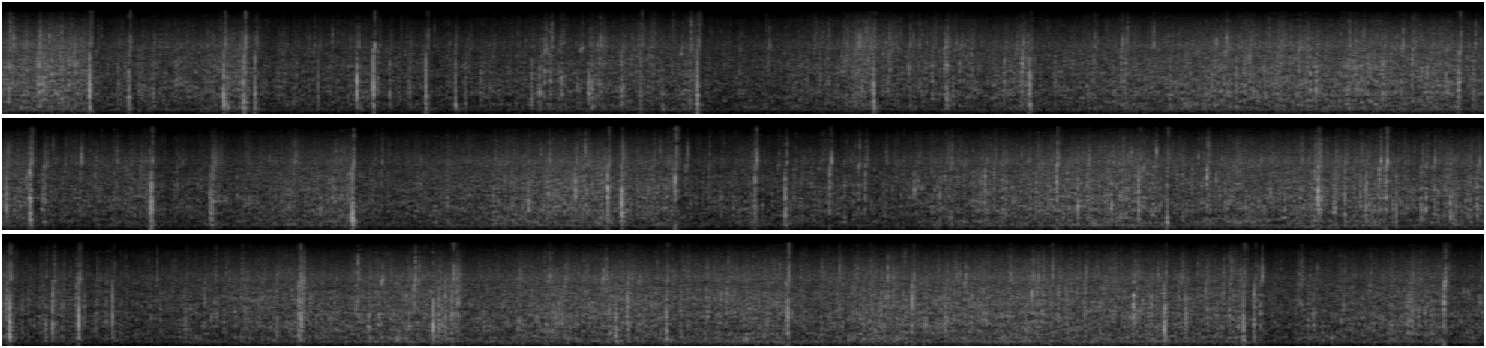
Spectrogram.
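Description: Rain falling on the tree's leaves and branches: a steady hiss with many sharp drop hits scattered through it, swelling and easing at times.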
